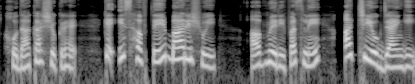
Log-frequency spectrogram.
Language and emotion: Urdu, happy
